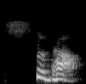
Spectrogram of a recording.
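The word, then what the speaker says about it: सुधा: Like I said, my name is Sudha, which is with a sound.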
